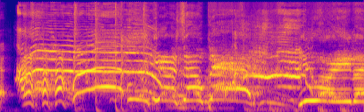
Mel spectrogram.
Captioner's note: screaming and laughing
